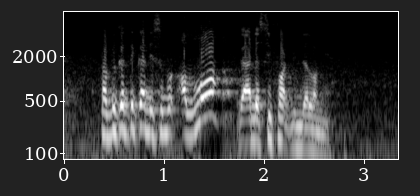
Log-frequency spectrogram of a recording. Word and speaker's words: Allah: Padahal kan itu alif, lam, ha. Harusnya bacanya Allah dong. Allah. Kan begitu harusnya bacanya. Enggak, kita baca apa? Allah. Satu-satunya kata di dalam bahasa Arab antara tulisan dengan bacaan berbeda, itulah kata Allah.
